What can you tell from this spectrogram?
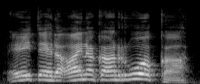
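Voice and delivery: high, loud, slow retort; gloomy snap. A narrator's reading. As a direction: snap it out loudly, drawn out. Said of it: "minä säistin synkkänä".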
